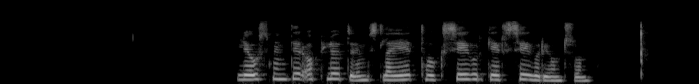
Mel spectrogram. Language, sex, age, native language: Icelandic, female, 30-39, Icelandic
